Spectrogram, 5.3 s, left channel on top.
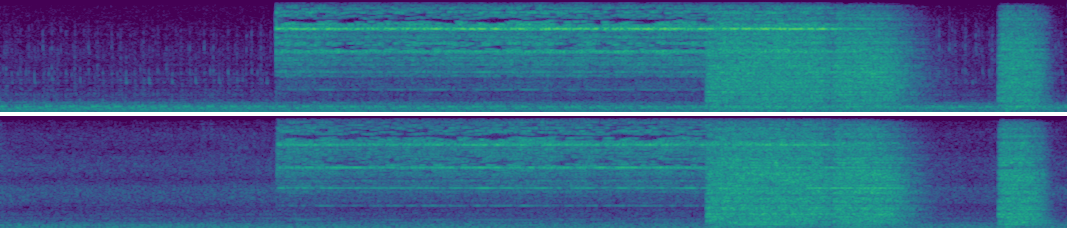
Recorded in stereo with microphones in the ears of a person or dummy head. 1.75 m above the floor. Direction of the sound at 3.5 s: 5° right (ahead or behind).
